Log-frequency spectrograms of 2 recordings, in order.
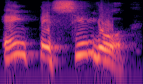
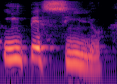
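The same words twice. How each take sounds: First: Slow, higher Empecilho as "em-pe-SI-lho". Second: Empecilho as "im-pe-SI-lho". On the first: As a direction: draw out Empecilho with a clear "em" start. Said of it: "com E". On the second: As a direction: open empecilho on "im" instead of "em". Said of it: "nunca empecilho". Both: Shown as a demonstration.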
